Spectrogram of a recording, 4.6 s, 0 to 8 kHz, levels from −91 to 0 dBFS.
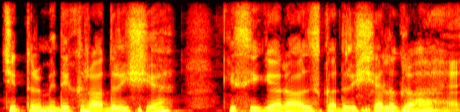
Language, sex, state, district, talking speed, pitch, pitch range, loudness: Hindi, male, Punjab, Fazilka, 155 wpm, 115 Hz, 110-125 Hz, -15 LUFS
